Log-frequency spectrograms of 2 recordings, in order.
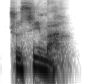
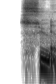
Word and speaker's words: Tsushima: And then not long after that, PlayStation came out and showed off more of Ghost of Tsushima. – Yeah. – Which, yes, the T is silent. – But the D is silent. Tsushima.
